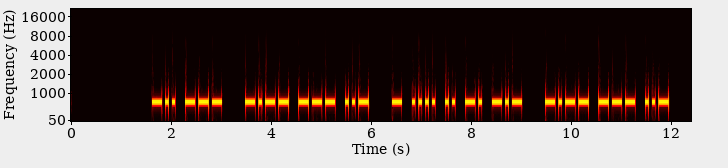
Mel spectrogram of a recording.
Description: Morse code, heard as a keyed tone, about 18 wpm, 700 Hz. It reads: DO YOU THINK YOU
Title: Speed-Racing - Sets of 4 Words 15wpm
